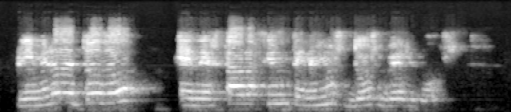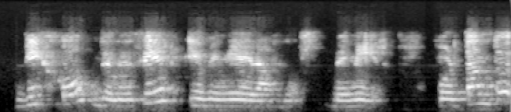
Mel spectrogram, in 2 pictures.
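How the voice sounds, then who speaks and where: Bright-toned Spanish woman teaching grammar. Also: on the high side, far from the mic, highs cut off. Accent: Spain Spanish. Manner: clear explanatory delivery, rhetorical questions. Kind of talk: recorded grammar lesson.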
